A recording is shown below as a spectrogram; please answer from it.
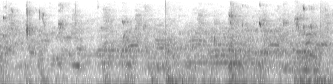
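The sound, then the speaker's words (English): A basketball dribbled on the court during a professional game: faint, repeated bounces under a constant wash of crowd noise, with many soft thuds but no steady rhythm. “crossover dribble in the lane, floater, and he missed this one.”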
